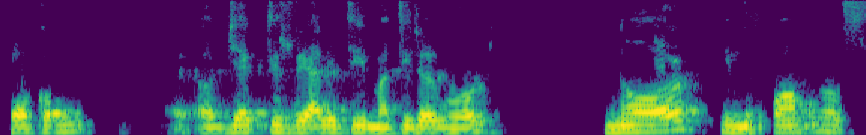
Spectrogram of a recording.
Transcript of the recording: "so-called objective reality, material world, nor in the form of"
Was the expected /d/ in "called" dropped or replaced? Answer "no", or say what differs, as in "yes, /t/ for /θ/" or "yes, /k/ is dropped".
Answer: yes, /d/ is dropped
